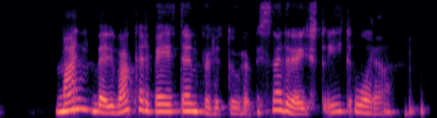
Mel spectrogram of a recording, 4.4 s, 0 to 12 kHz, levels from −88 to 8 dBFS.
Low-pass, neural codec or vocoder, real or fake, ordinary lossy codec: 10.8 kHz; codec, 24 kHz, 1 kbps, SNAC; fake; Opus, 24 kbps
